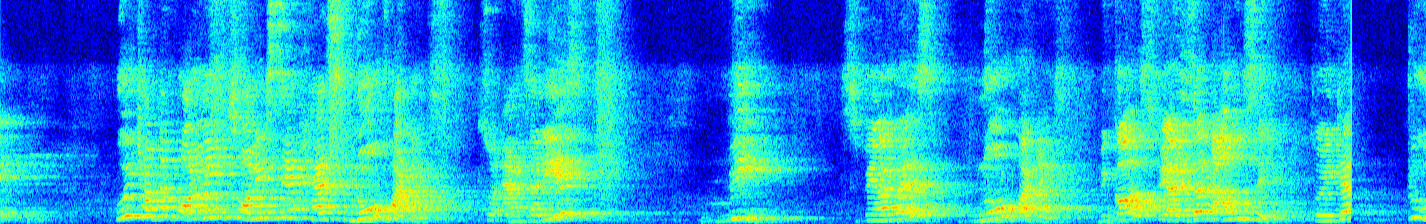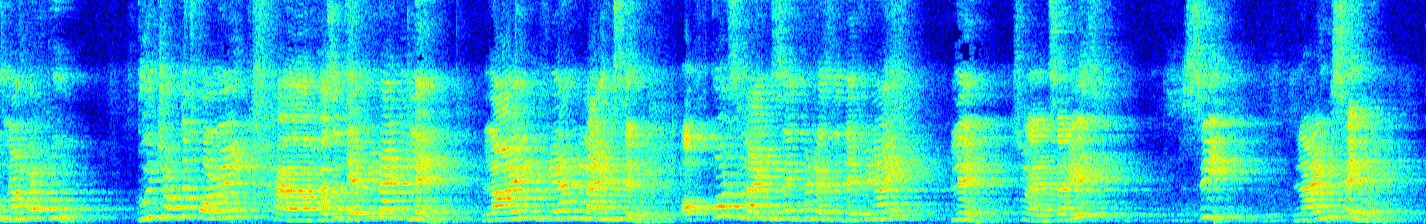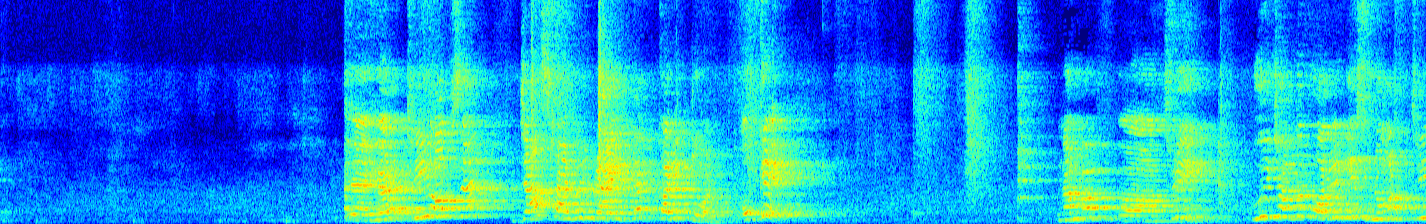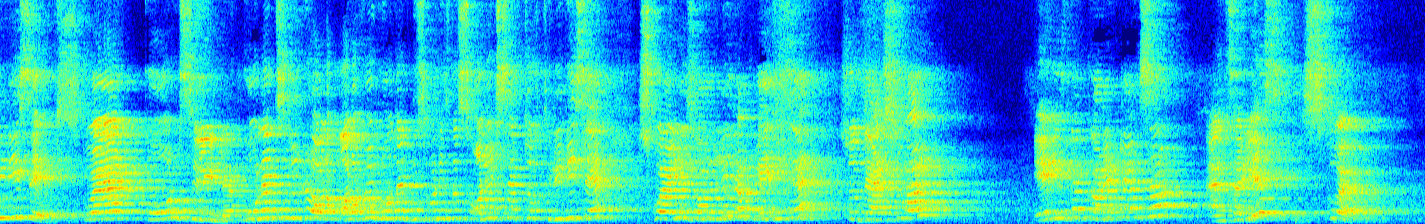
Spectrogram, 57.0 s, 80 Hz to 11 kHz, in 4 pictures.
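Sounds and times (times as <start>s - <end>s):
woman speaking: 0.0s - 6.2s, 7.0s - 28.7s, 31.4s - 36.9s, 38.7s - 57.0s.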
